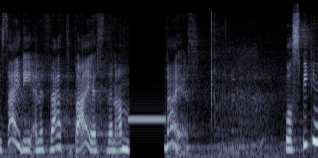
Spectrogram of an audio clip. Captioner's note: laughter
